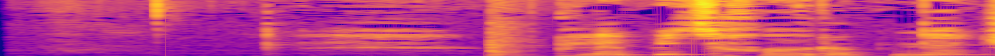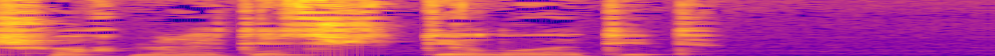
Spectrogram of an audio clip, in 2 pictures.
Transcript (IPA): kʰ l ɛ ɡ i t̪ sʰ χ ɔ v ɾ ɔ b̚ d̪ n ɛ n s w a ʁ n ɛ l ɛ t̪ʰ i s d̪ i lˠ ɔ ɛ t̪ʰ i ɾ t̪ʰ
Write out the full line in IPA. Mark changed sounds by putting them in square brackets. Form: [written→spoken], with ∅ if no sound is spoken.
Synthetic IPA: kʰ l ɛ [ɡ→b] i t̪ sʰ χ ɔ v ɾ ɔ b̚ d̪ n ɛ n [s→ʃ] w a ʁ [n→m] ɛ l ɛ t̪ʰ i s d̪ i lˠ ɔ ɛ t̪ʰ i [ɾ→∅] t̪ʰ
